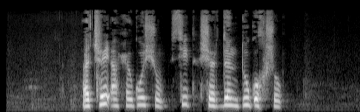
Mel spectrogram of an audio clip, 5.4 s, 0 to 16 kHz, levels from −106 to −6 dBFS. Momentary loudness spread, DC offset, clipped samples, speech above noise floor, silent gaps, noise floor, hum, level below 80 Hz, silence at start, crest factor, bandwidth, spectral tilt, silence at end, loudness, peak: 14 LU; under 0.1%; under 0.1%; 52 dB; none; -76 dBFS; none; -80 dBFS; 1.25 s; 22 dB; 11.5 kHz; -5 dB/octave; 1.2 s; -25 LUFS; -4 dBFS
